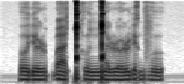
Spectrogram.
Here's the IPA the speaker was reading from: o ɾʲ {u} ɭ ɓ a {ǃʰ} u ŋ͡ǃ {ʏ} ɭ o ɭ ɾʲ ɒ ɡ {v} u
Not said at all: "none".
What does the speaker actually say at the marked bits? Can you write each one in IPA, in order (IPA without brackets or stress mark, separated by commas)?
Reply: o, ǃʰ, ə, v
